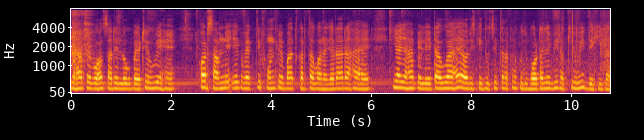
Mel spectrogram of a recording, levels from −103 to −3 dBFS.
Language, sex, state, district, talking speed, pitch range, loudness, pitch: Hindi, male, Chhattisgarh, Bastar, 210 wpm, 185-200 Hz, -18 LUFS, 195 Hz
